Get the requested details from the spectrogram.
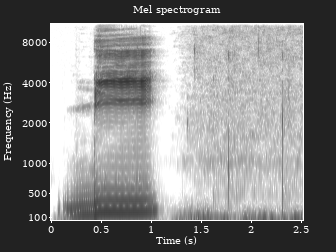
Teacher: Sempurnanya harokat kasroh itu dilafalkan dengan cara wadhun khifadin bin khifadin lil famiyatimu, dengan cara merendahkan rahang bawah kita, itu yang pertama. Jadi dari segi mulut tuh dia bukan nyengir bi, tapi dia direndahkan rahangnya, mulutnya bagian bawah tuh jadi ke bawah.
